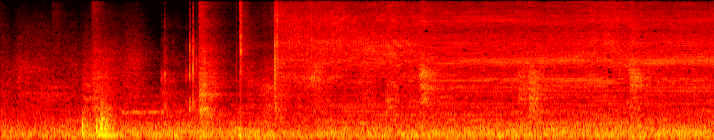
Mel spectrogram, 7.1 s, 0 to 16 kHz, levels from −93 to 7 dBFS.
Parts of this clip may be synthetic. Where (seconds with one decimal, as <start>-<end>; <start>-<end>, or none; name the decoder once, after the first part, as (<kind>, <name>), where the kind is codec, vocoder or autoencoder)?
1.9-3.3 (codec, SNAC)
